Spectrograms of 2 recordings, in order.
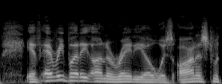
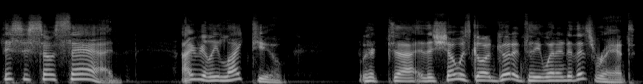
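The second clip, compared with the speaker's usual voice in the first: imitating Melissa; 7 semitones higher than usual. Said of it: "She's in there going".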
